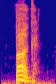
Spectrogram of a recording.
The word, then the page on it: bug: American English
